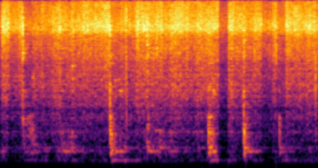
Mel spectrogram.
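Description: A large chopped onion fries in oil in a pan for a gongura chutney, giving a steady loud sizzle broken by several sharp stirring scrapes and clatters spaced irregularly through the clip, with no voices.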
